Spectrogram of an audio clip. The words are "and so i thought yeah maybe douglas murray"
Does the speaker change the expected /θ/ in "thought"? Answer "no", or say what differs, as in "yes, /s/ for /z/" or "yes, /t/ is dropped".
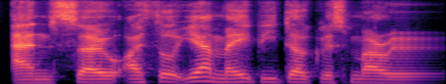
no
